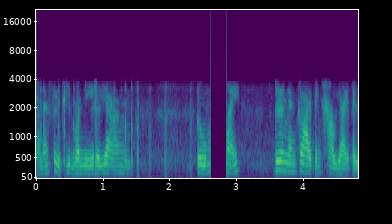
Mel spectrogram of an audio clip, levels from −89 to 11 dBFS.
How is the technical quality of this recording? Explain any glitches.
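The technical quality is poor. The speech has heavy mobile-codec damage throughout, plus a short dropout, a playback stall and a hurried stretch just after it.

AMR narrowband mobile codec, throughout: The whole recording sits in a narrow line band of roughly 300 Hz to 3.7 kHz. Nothing reaches the upper range, so the speech sounds thin and boxed-in. The codec models the vocal tract and excites it with a handful of pulses per short subframe. Here the damage is heavy, with a buzzy, synthetic edge on the voice, which fits the low 5.9 kbps AMR-NB mode.

Lost AMR speech frames, 1.72 to 1.78 s: Two consecutive frames, about 40 ms of speech, failed to arrive intact. The decoder filled the gap by repeating its last good pitch and vocal-tract settings at falling gain. The result is a brief smeared dip, a moment where the sound stretches and sags. The voice then resumes rough for an instant as the decoder recovers its state.

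Playback stall, 2.61 to 2.85 s: The audio cuts off mid-flow and goes silent for about 0.24 s before continuing. The likely cause is the player running short of buffered data, or its output thread being held up, so nothing was written to the output until it recovered. It is long enough to hear clearly as a hole in the speech rather than a natural pause.

Time-compressed catch-up, 2.85 to 3.09 s: Right after the stall, the player works off its backlog by playing about a quarter-second at 2.0 times speed. It does this by cutting out small pieces and cross-fading the remainder, which keeps the pitch normal. The speech therefore sounds rushed but not chipmunk-like.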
